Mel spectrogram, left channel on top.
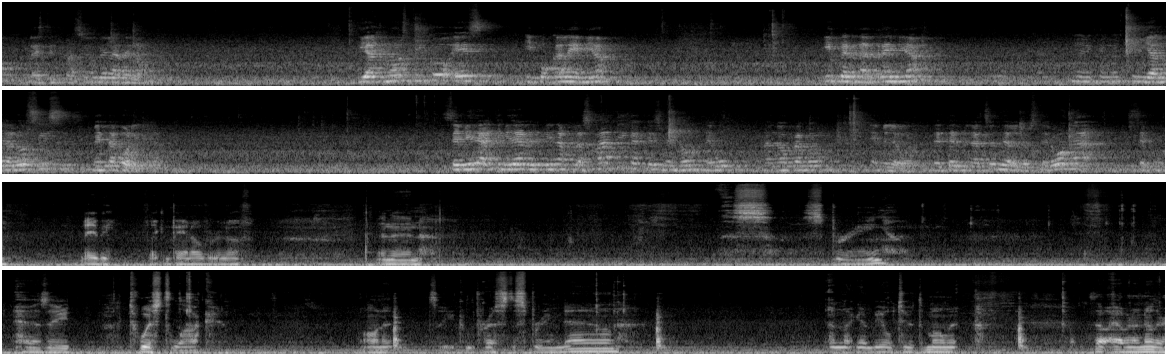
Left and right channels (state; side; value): different; both; correlation 0.00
